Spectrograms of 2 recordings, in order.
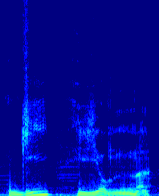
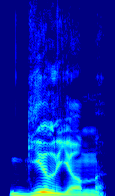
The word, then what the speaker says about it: Guillaume: It's the French equivalent of William? Ah! Guillaume. The L sound is not really... Guillaume.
